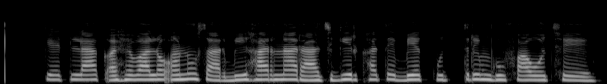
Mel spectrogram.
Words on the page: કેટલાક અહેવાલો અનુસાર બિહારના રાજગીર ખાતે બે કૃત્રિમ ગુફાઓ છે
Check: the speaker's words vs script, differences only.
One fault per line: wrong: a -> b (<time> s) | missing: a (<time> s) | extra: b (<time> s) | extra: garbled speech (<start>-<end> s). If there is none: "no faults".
no faults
